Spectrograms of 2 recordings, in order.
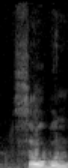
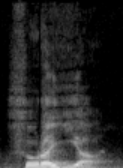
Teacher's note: جب آپ زبان دانتوں کے نیچے لگاتے ہیں تو وہاں سے سا، یعنی نیچے والے اور اوپر والے دانتوں کے درمیان میں کچھ اس کا اگلا حصہ جو ہے وہ باہر کی طرف آتا ہے، سیٹی نہیں ہونی چاہیے اس میں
